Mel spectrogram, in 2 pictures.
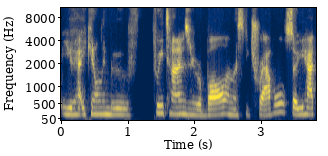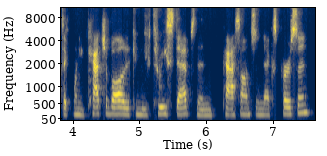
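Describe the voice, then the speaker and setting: A woman's voice: lowish voice, darkish tone, no room sound. A woman in her thirties whose first language is Portuguese, talking in a chatty, rambling way with frequent ums as a guest on a podcast interview. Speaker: sports reporter guest.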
